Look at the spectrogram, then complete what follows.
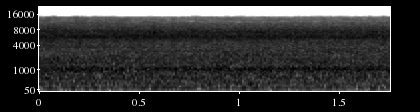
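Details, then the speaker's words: Car heater blower fan running, blowing hot air out of vents: steady even rush of air with faint whirr, no knocks or rattles; fan works but slightly noisy. "That's the fan turned off, so it's quiet. Fan's a little noisy, but that's about it."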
